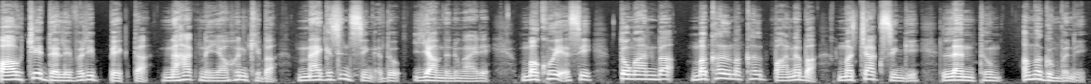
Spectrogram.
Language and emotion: Manipuri, happy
